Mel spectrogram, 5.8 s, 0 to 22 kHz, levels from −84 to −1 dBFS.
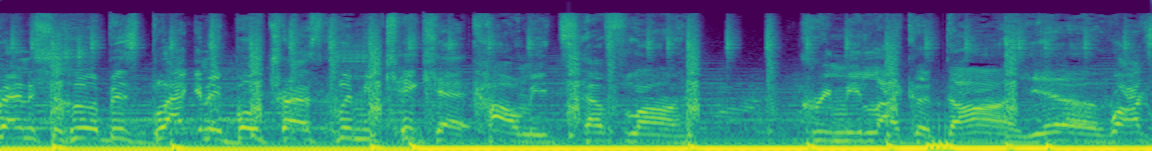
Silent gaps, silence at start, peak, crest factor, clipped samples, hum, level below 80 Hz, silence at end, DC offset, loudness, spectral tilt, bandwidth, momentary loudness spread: none; 0 s; 0 dBFS; 6 dB; under 0.1%; none; -8 dBFS; 0 s; under 0.1%; -11 LUFS; -4.5 dB/octave; 16 kHz; 4 LU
